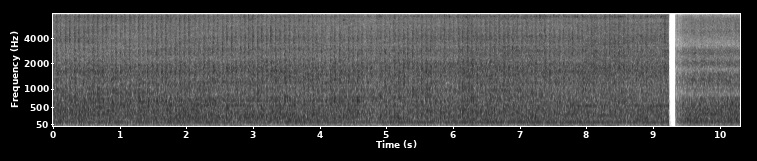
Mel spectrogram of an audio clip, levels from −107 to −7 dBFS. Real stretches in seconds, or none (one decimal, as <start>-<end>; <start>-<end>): 0.0-10.3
